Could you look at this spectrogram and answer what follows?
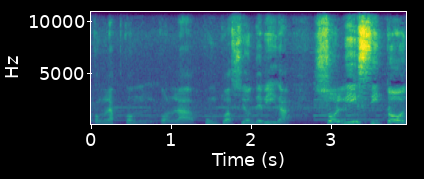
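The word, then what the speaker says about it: solícito: de joel y jehová solicitó porque hay que leerlo con la puntuación de vida solicitó no solicitó sino solicitó con acento en la y solicitó es decir interesado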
